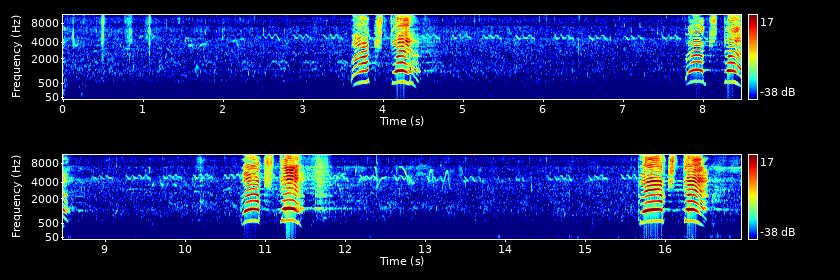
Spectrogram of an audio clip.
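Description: A goose honking in pairs of short, rising-and-falling honks about half a second apart, the pairs repeating every three to four seconds.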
